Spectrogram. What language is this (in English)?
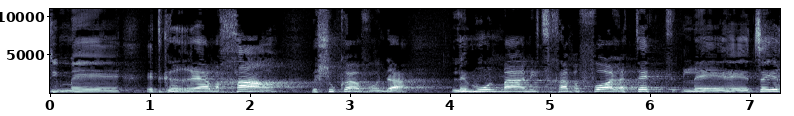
Hebrew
